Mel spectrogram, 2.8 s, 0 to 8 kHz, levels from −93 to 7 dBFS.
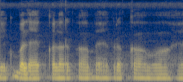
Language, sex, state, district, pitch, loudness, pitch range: Hindi, male, Uttar Pradesh, Shamli, 105 Hz, -21 LUFS, 100-105 Hz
